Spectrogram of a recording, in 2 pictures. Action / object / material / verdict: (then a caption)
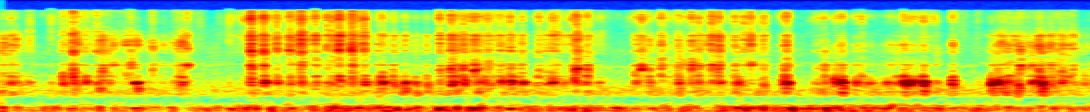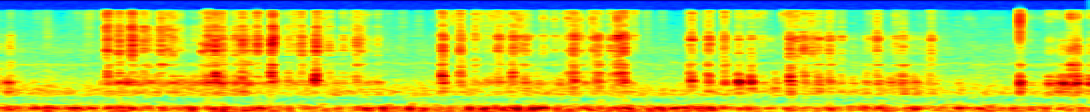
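scrape / black-coated scratch art paper card scratched with a wooden stylus / coated paper / none. A wooden stylus scratches across a flat, black-coated scratch art card lying on a table, with the other hand held flat on the card, scratching out a bicycle on a blooming meadow. Quiet, dry, bright scratching comes in rapid, irregular bursts with brief pauses between strokes, over a faint low background hum.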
